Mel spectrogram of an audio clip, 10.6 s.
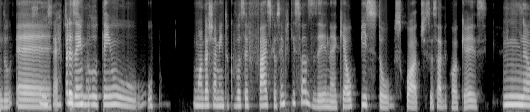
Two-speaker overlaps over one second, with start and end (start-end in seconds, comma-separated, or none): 0.6-1.9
